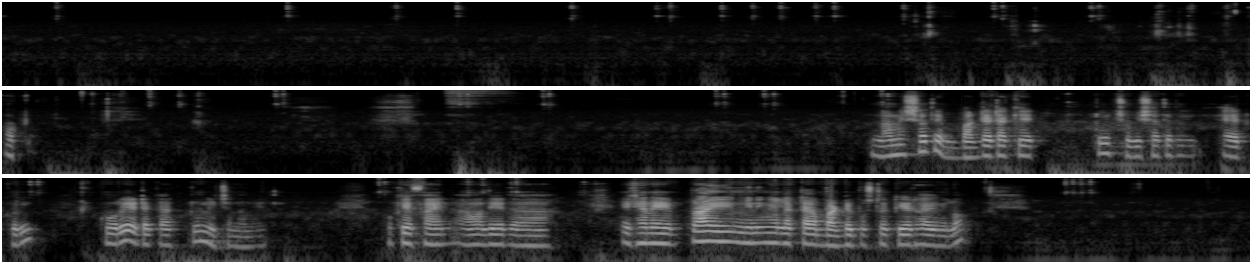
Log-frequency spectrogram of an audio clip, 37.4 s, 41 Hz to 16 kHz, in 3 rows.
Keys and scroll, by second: 7.0 ctrl+space, 10.2 ctrl+a, 11.5 ctrl+d, 12.9 ctrl+;, 13.5 space, 22.9 shift+Up, 23.6 shift+Up, 26.5 Down, 26.7 Down, 26.9 Down, 27.1 Down, 29.0 ctrl+space.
